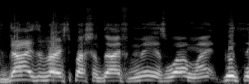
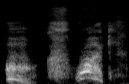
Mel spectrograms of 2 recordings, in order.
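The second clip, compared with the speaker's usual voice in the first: surprised; 8 semitones higher, much slower than usual. Acted. Finds the bearded dragon.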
